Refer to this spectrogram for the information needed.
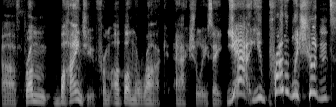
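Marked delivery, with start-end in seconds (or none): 3.4-5.0 very high, shrill, squawky voice. A voice from up on the rock answers the players, high-pitched squawky voice. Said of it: "you hear a kind of high pitched, squawky voice".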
